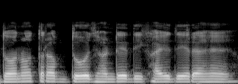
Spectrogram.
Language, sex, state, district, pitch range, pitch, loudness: Hindi, male, Jharkhand, Ranchi, 125-135 Hz, 130 Hz, -15 LUFS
